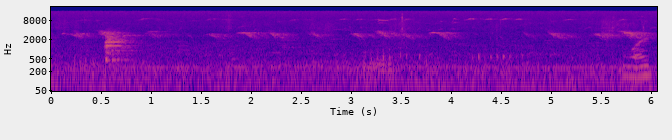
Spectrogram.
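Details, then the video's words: A Green-backed tit, flushing insects from shrubs and feeding on the ground, gives a steady run of short, high, down-slurred chirps, several each second, with a loud rough burst near the start and low background noise. "Green-backed Tit chirpily"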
